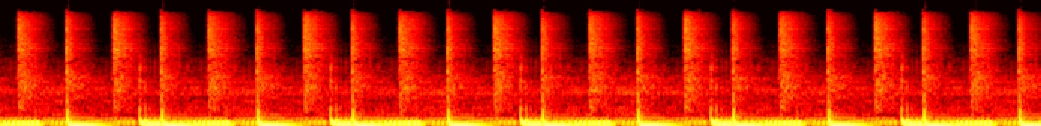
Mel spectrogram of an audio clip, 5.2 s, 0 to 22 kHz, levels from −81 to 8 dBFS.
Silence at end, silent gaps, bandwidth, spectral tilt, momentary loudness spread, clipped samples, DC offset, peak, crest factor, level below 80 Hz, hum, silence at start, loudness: 0 s; none; 14.5 kHz; -5.5 dB/octave; 3 LU; 0.2%; under 0.1%; 0 dBFS; 8 dB; -10 dBFS; none; 0 s; -10 LUFS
